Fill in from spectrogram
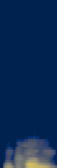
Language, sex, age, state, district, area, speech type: Bengali, male, 45-60, West Bengal, Cooch Behar, urban, conversation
